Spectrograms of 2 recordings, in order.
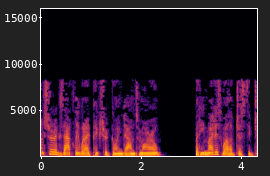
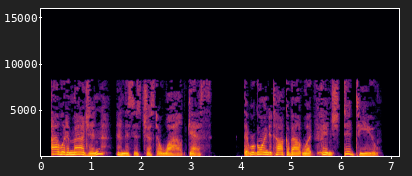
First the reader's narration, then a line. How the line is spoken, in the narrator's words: he said super calmly, and just as sarcastically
